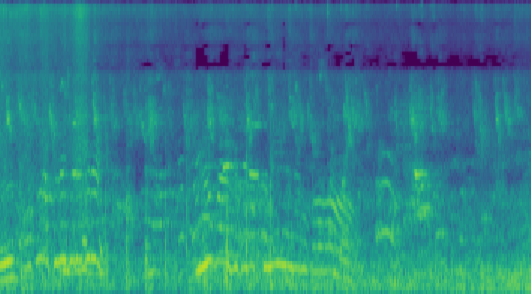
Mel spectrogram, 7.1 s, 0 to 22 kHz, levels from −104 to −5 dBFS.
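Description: No technical faults can be heard in this recording of sounds.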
